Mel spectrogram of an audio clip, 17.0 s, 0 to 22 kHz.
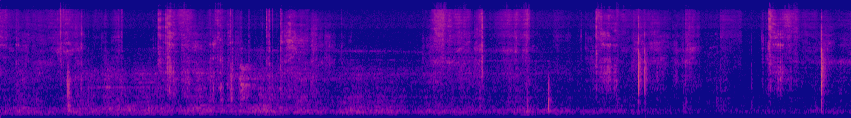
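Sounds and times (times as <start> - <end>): paper pages rustling: 8.6 - 10.6.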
